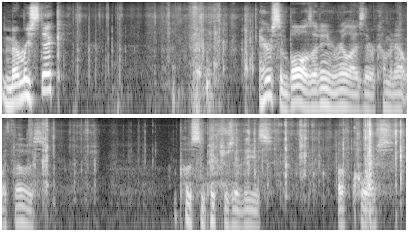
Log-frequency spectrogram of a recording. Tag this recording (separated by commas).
Speech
